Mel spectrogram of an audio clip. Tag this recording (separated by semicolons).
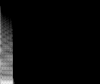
bass; lead; nord; synth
